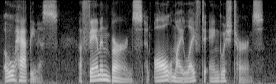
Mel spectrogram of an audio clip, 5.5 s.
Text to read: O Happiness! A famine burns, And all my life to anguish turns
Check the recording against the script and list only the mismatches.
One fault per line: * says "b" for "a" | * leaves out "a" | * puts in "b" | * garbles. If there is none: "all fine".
all fine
